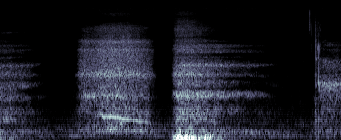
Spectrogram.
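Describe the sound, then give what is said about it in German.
Deep breathing during a mindfulness exercise: one slow, airy inhale, then a long, heavier exhale. Both are soft and alone, with a faint click at the end. “Und atme nochmal tiefer ein und aus.”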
